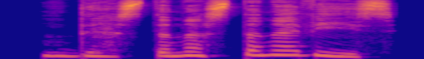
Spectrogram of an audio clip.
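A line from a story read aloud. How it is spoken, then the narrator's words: Pleading. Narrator (Russian): взмолилась Алола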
